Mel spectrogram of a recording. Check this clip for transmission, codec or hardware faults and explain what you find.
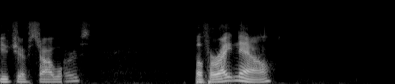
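One transmission fault is audible: a lost AMR speech frame between 0.61 and 0.71 s. The wideband AMR-WB coding at 12.65 kbit/s is working normally, with light codec coloring.

Lost AMR speech frames, 0.61 to 0.71 s: radio errors made a frame fail its checksum. The decoder repeated the previous pitch and vocal tract settings at falling gain. That produces a brief dip or warble, consistent with a single 20 ms frame, before speech returns weak or rough for a moment.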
